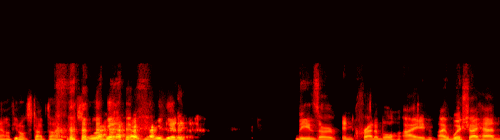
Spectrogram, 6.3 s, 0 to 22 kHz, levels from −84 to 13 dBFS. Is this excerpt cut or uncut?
uncut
